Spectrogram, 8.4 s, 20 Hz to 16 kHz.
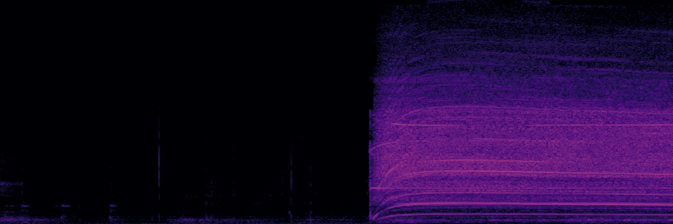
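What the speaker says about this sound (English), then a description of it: "Let me drill this one." A loud, steady high-pitched whine of a power drill boring into a metal part of a Stover 1-1/2 HP K gas engine kicks in abruptly after a few seconds of quiet clinking and shuffling.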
